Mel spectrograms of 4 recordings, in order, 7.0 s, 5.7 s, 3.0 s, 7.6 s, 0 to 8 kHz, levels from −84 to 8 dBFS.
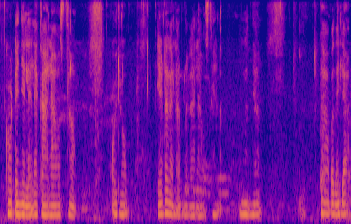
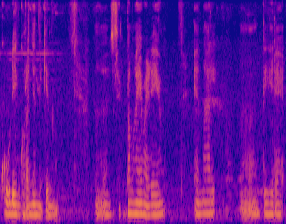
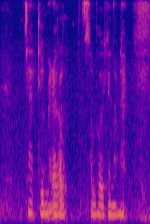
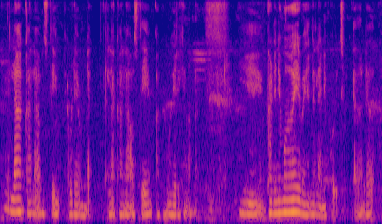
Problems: none marked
